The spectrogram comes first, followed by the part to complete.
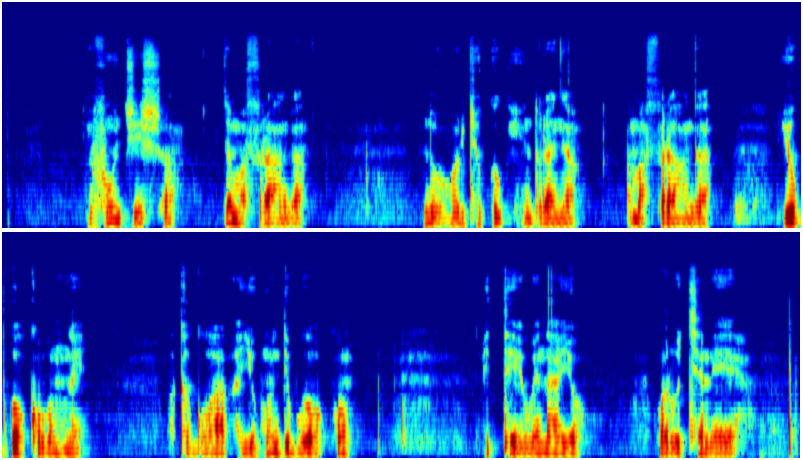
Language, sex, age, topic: Kinyarwanda, male, 25-35, finance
